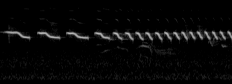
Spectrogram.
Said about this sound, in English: Outside of town, listen for the field sparrow's song, which sounds like a ping pong ball bouncing and then coming to rest.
